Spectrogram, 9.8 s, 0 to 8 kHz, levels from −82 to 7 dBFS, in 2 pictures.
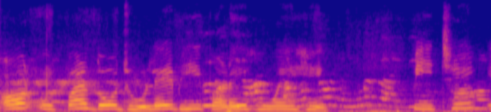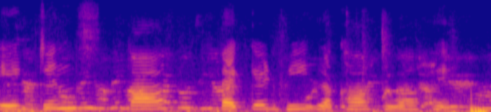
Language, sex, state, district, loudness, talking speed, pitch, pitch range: Hindi, female, Madhya Pradesh, Dhar, -19 LUFS, 105 wpm, 260 Hz, 240-310 Hz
